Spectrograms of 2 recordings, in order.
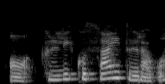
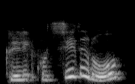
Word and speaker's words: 글리코시드: 발음상으로는 글리코사이드라고 하고요. 그냥 글리코시드라고 발음하셔도 무방합니다. 표기법은 글리코시드로 표기를 하는 게 정확한 표현입니다.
